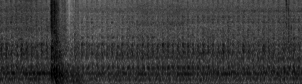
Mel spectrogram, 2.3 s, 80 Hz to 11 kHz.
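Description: Land Rover Freelander 2 SD4's 2.2-litre four-cylinder turbodiesel idling steadily, with the bonnet slammed shut in one loud thump about half a second in.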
